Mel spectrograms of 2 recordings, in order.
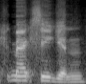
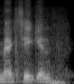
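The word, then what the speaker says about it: Max Igan: And Max Egan is how you pronounce his name, Max Egan. Max Eigen doesn't make a difference.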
